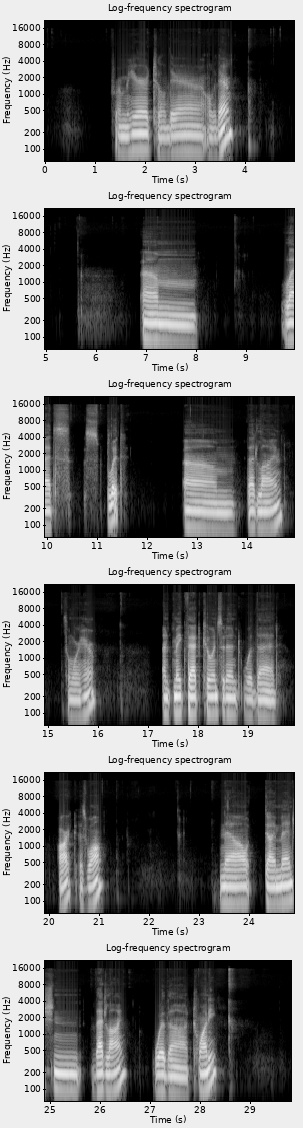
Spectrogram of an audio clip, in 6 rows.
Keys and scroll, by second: 4.4 Escape, 15.7 Escape, 16.3 l, 21.7 Escape, 23.1 d, 27.6 2, 28.1 0, 28.5 Return.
